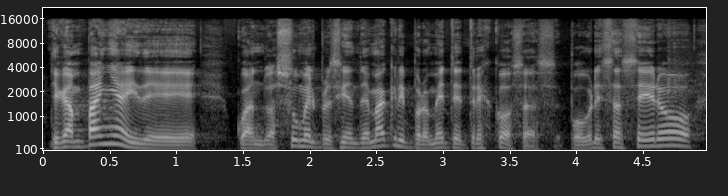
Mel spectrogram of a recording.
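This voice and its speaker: A man's voice: medium pitch, sing-song, moderate pace, a bit bright. A man in his sixties with an Argentine accent, explaining things analytically as an interview guest and often adding tag questions. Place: indoor studio set. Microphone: headset.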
